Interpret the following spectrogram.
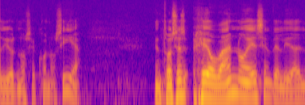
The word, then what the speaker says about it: Jehová: precisión en este nombre jehová es una combinación entre las dos palabras ya vistas entre jhv que es el terremoto una palabra impronunciable por cierto pues carece de vocales no se puede pronunciar pero con la toma de las vocales de adonay hay una combinación entre estas dos palabras y aparece entonces jehová o ya ve pero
